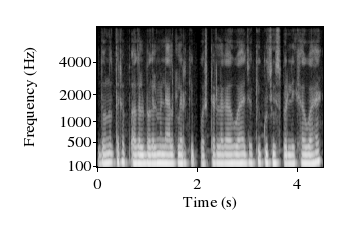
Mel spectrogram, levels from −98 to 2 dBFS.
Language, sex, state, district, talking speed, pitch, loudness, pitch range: Hindi, male, Jharkhand, Palamu, 265 wpm, 140 Hz, -13 LUFS, 135-140 Hz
